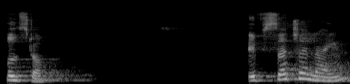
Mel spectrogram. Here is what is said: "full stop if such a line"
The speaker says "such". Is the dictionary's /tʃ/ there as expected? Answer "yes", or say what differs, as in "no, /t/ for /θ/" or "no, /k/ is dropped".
yes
